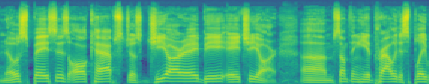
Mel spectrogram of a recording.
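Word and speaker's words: Grabher: of his last name which may be pronounced grab yet grab a or grabber or grab EA but but it's spelled GRA b h ER grab her you can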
